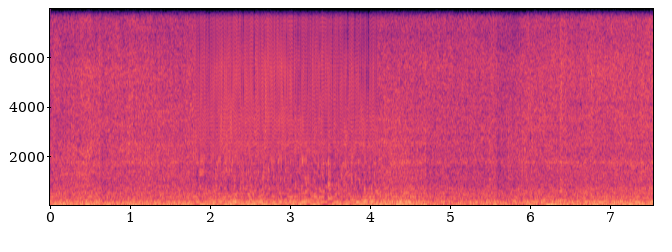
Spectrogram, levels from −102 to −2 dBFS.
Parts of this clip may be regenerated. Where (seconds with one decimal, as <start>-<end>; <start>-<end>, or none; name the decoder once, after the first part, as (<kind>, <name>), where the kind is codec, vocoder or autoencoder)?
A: 1.8-4.1 (vocoder, BigVGAN v2)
